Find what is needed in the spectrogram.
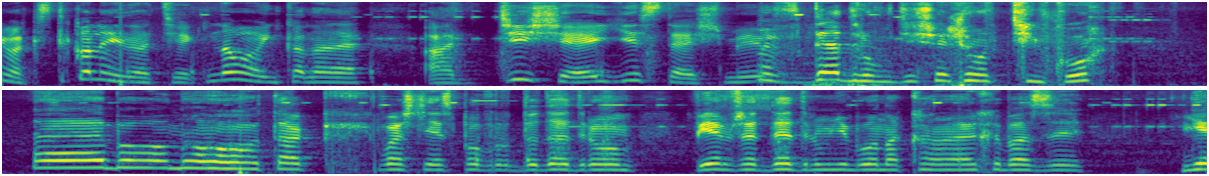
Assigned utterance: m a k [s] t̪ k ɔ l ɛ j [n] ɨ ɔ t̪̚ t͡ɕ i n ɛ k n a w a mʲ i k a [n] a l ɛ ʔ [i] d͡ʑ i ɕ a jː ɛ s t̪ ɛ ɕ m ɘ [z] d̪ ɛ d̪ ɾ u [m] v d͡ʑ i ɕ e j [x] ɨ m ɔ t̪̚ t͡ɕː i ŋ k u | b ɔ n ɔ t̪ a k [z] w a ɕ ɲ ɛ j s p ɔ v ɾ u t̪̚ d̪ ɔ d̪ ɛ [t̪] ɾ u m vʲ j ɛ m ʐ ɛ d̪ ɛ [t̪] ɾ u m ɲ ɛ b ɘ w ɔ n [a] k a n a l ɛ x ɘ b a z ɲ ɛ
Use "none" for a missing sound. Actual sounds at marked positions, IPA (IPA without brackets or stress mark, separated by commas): s, n, n, a, v, m, ʂ, v, d̪, d̪, a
